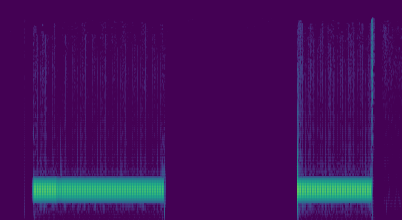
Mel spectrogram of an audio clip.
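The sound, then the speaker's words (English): A telephone tone sounds as a call goes out to a guest speaker in Maryland, USA, from an internet radio show: a steady, mid-pitched electronic hum lasts about two seconds, falls silent, then returns for a shorter burst. No voices are heard. “Let's call him now and see if he's available.”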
